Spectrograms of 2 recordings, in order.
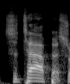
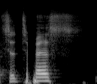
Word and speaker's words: Tsitsipas: You pronounce his last name Tsitsipas, right? Tsitsipas. – Tsitsipas or something. Tsitsipas. – Yeah, right.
